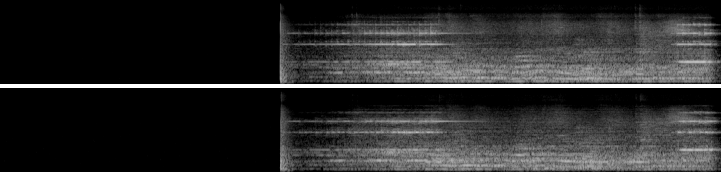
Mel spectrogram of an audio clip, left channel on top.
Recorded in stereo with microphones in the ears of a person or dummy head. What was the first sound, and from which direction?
A phone ringing, 70° left (ahead or behind).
